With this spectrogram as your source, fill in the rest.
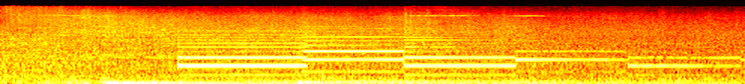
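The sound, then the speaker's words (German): An ambulance siren alternates between two tones in a steady hi-lo pattern over a low rumble of engine and street traffic, as an injured man is carried into the ambulance on a stretcher. “Dann wird der Mann auf einer Bahre in den Rettungswagen gebracht.”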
